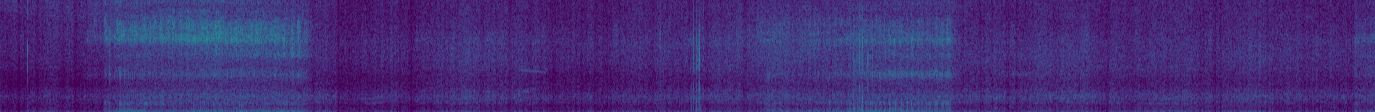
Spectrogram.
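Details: Gus, a sleeping pet, snores with low rumbles over steady room noise, including two longer, louder breaths with a faint whistle; dark recording with flash off.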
